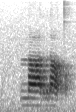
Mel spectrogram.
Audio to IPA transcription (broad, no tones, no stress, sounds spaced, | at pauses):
n ɑː r ɐ tˤ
